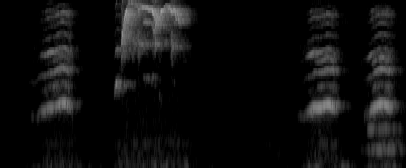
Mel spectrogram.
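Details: Baby monkey Don's call: a single tonal cry, a loud, rough, noisy scream, then two more short clear cries after a pause.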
